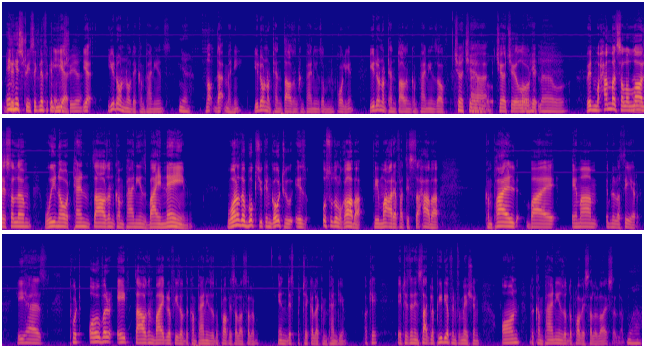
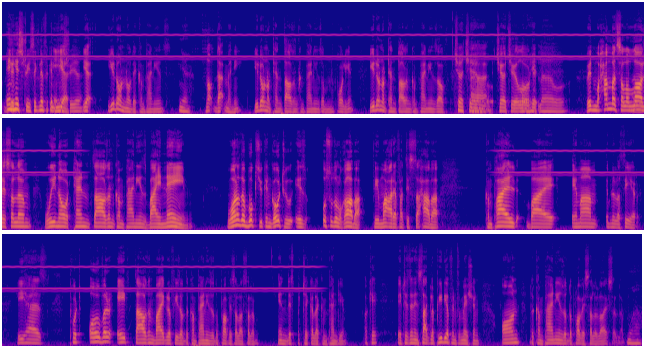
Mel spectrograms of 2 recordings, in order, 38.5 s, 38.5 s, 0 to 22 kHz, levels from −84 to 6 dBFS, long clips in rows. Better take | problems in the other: first | high-pitched whine; loud; until 14 s and from 23 to 32 s; 3 kHz, 10 dB below the speech; faint in the first

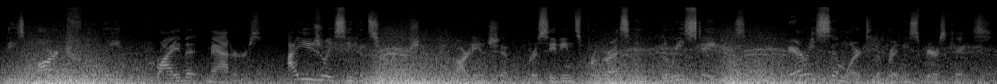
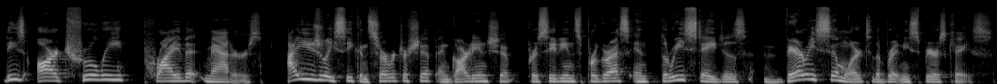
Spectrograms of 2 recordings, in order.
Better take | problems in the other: second | wind noise on the microphone; heavy; 2 dB above the speech

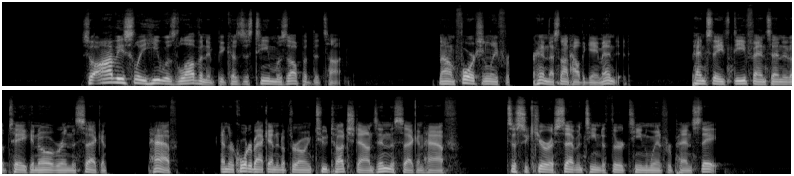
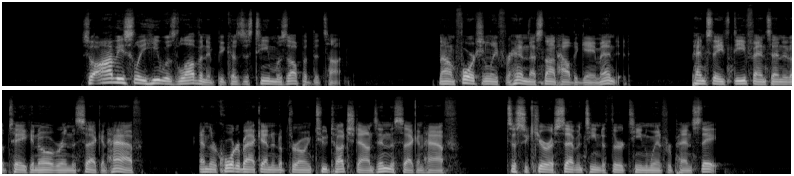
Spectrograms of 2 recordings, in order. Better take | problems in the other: second | audio freezing; at 5 s and at 9 s

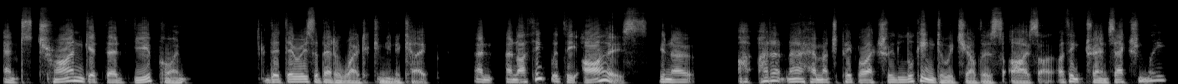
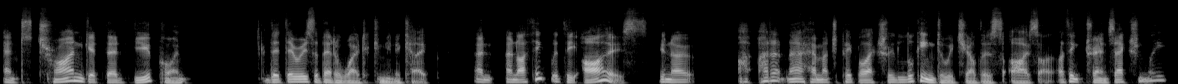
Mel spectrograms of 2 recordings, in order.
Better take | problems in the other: second | distortion; slight; 10 dB below the speech

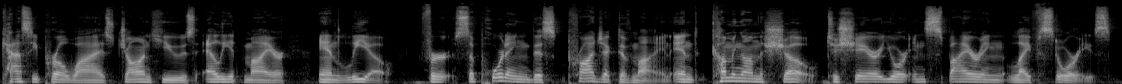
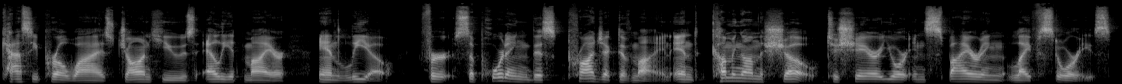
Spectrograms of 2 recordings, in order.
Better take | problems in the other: first | thin; very; fading below 600 Hz

